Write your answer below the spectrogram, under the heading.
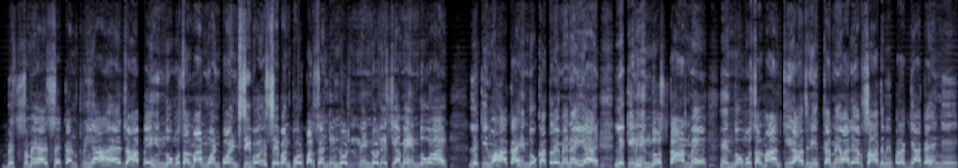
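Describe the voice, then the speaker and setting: A man speaks in a very high voice, recorded dry. He is combative and emphatic, delivering a heated political rant as an interviewee and repeatedly challenging the listener with rhetorical questions. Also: little pitch movement, normal speed, no room sound.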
